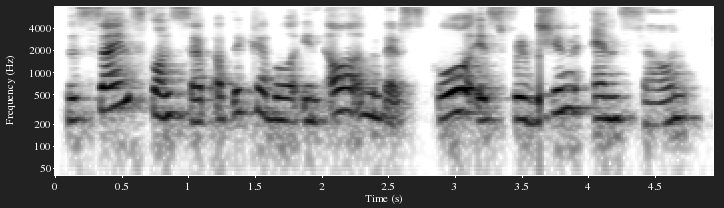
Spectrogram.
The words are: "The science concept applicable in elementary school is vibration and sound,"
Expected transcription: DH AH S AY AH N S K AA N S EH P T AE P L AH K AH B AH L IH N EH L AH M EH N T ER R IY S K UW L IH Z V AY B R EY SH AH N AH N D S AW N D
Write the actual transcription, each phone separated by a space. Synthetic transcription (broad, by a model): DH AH S AY AH N S K AA N S EH P T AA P L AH K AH B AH L IH N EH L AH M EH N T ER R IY S K UW L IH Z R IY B EY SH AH N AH N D S AW N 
